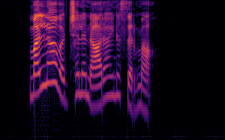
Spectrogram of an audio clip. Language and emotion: Telugu, neutral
